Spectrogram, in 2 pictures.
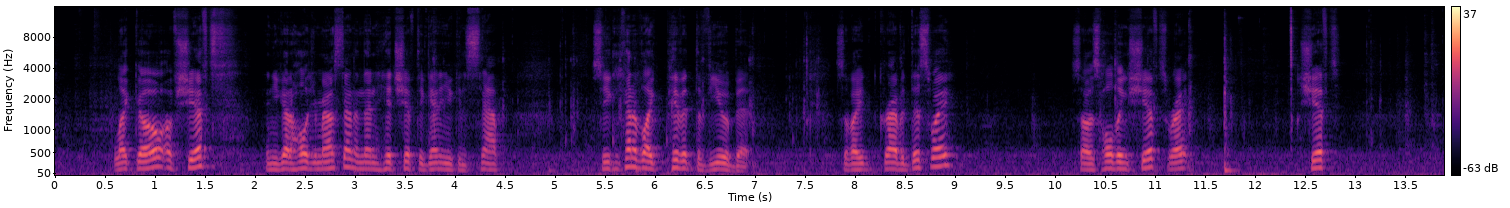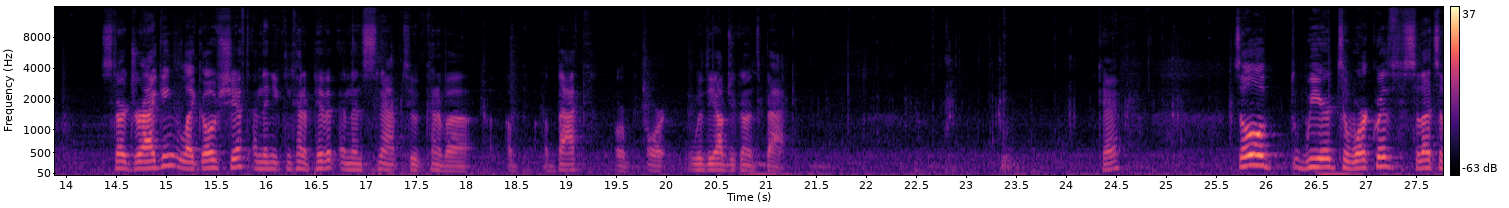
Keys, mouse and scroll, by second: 4.5 click, 5.6 click, 6.5 click, 8.0 shift+click, 11.3 ctrl+z, 12.4 shift+click, 13.8 shift+click, 21.2 click, 21.7 click, 22.2 click, 23.3 click, 24.6 click.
